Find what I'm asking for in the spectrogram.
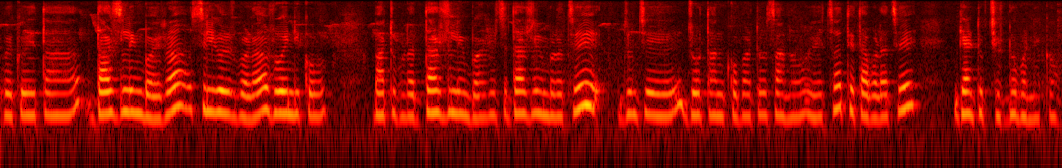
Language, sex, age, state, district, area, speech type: Nepali, female, 45-60, West Bengal, Darjeeling, rural, spontaneous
